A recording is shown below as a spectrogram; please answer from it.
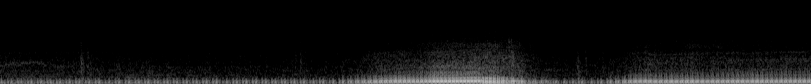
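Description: Motorcycle engine running at low revs, then revving up and dropping back about halfway through before settling into a steady run.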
